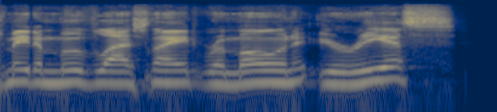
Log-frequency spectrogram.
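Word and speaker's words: Ramón Urías: Ramon Urias is what I'm being told it's pronounced.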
